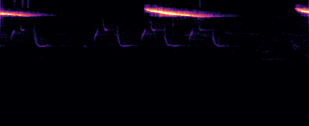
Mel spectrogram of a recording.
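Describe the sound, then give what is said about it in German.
A common blackbird's alarm call: thin, high, drawn-out whistles repeating about every second and a half, with softer short chirps between them, clear, with no voices. “Von einer Amsel hört sich der Alarmruf so an.”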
